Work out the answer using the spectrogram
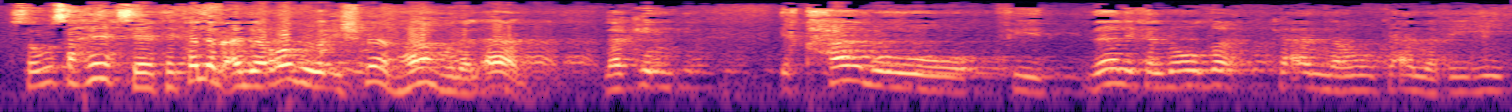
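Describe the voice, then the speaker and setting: A man from Algeria teaches a class on recitation in a high, mellow voice. He explains step by step, chants the sample words and questions his students. The room is echoey. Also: fast talker. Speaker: sheikh teaching Quran recitation.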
